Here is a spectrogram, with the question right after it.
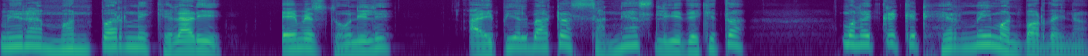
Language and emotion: Nepali, sad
